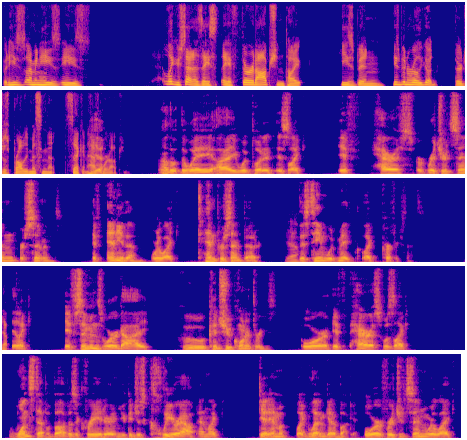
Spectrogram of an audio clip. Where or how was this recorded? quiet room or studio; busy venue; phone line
quiet room or studio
